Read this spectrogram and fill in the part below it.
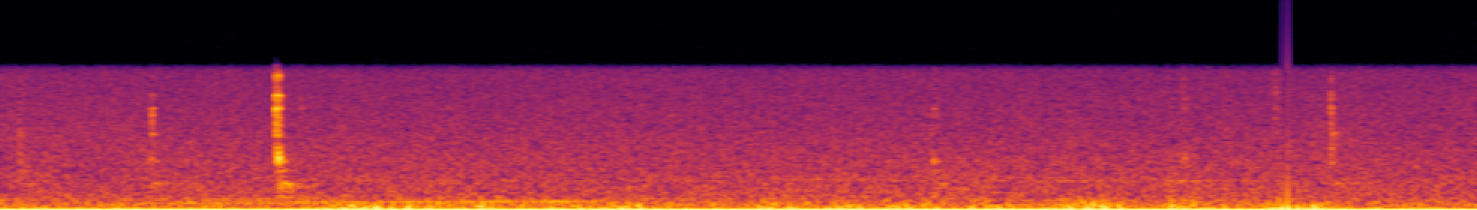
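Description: A metal wrench clinks and clicks against a wheel hub.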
